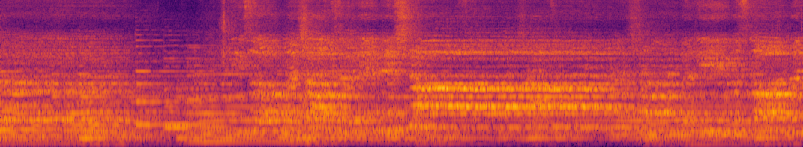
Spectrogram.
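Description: Women's choir singing long held chords that shift to new notes every few seconds, with piano accompaniment.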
